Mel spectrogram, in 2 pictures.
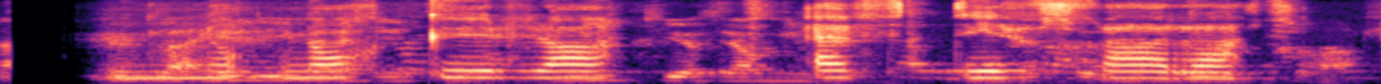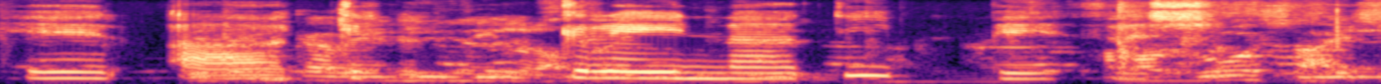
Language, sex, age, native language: Icelandic, male, 18-19, Icelandic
